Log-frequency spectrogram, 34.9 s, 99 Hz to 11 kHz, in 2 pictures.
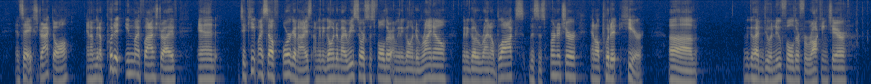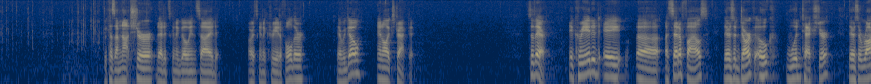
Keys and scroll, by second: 18.2 BackSpace, 19.4 Return.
